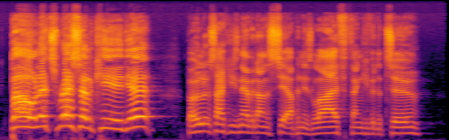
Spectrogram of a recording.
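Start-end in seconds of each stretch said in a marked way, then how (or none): 0.2-1.6 very loud, high-pitched yell. Doing Conor McGregor calling out Bo: Conor McGregor impression. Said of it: "Impression of Conor McGregor calling out Bo".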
